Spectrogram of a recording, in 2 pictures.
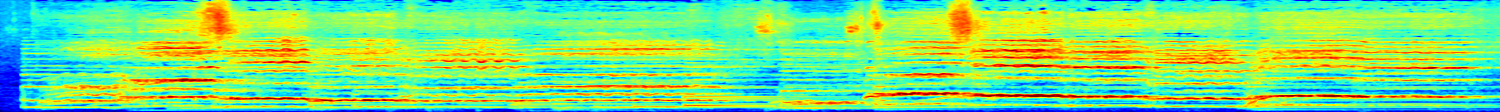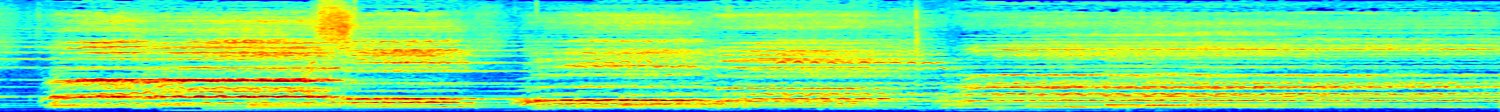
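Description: Mixed church choir singing a hymn anthem in harmony, with piano and violin accompaniment, coming in together right at the start after a moment of silence. The music pauses briefly twice near the middle.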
